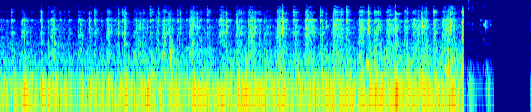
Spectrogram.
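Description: Sailboat anchor windlass hauling in chain: a steady mechanical whir with rapid, irregular clicking of chain links over the gypsy. It cuts off suddenly near the end.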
